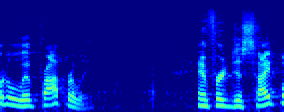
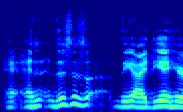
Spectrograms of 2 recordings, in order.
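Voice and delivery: ordinary talk

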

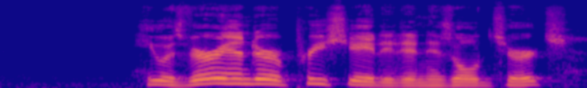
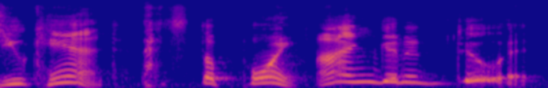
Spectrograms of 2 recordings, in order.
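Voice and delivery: high, softer, rising emphasis; acted answer, pitched up and insistent; God's emphatic answer; 8 semitones higher, 6 dB quieter, slower than usual. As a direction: climb higher with each short sentence. God answering Moses' doubt, acted.

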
